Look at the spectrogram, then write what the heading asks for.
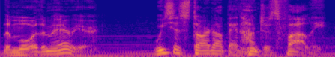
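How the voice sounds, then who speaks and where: Tough monster hunter for a game: low, sardonic, curt, with expressive swings in pitch. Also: male voice, moderate pace, soft background music. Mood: brusque, wry. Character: brusque, dogged male monster hunter, tough. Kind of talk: video game cutscene acting.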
